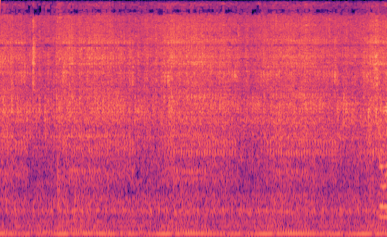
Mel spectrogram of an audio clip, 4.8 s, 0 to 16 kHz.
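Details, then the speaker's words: Kubota RTV900 diesel at -8°F on gelled summer fuel: a low, uneven, lumpy chug at idle, barely holding on while still very cold. The key is in glow-plug mode to preheat and push the gelled fuel through the lines. "so i'm keeping the glow plug on let's see if i can get this forced through if i can get it forced through it'll it'll take off on its own okay so i'm not restarting it i've just got it in glow plug mode to help heat it up"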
